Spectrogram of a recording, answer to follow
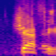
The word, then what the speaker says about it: Jeffy: check it out we're how do you say your tag or your name Jeffy okay I thought it was Jefe a lot of people when I went to moles uh people called me Jefe and you know I'm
